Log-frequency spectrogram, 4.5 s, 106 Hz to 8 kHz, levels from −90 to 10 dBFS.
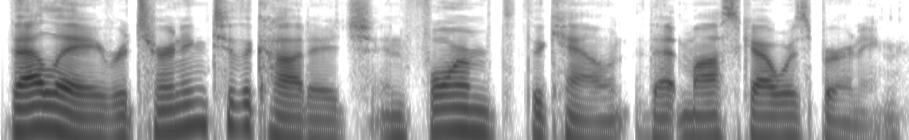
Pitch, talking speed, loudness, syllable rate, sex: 115 Hz, 170 wpm, -22 LUFS, 5.0 syllables/s, male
